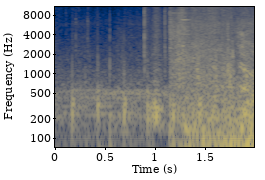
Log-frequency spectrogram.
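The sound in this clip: A fire apprentice enemy's fireball attack in a video game: a few soft rhythmic thumps, then a sudden loud, broad whooshing roar that carries on to the end.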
